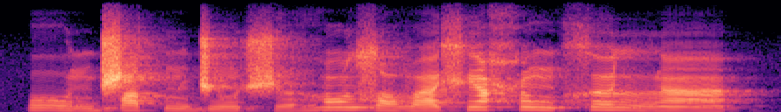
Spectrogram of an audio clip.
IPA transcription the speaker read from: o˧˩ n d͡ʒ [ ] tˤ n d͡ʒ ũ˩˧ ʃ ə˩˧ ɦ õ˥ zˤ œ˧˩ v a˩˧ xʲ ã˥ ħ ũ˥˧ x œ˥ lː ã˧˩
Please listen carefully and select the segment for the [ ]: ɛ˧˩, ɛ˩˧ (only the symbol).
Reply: ɛ˧˩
